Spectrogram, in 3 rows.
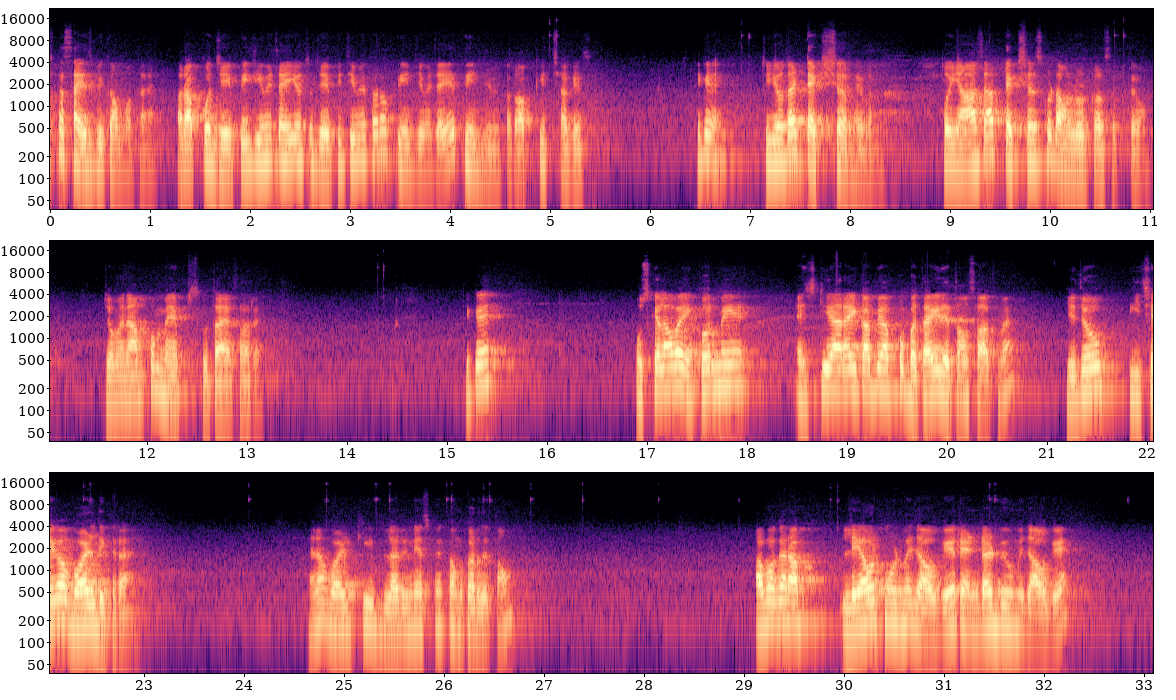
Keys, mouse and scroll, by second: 29.8 click, 31.7 click, 32.8 middle click.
